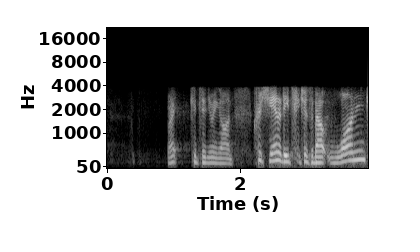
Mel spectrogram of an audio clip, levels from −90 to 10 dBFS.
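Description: From the start, the speech carries G.729 codec damage. The spectrogram shows nothing above 4 kHz, and the rebuilt speech sounds rough and slightly synthetic. That fits a G.729A stream at 8 kbit/s, modelling each 10 ms frame from a filter, pitch and a few pulses.

From 0.9 s to the end, automatic gain is rising: the gain control judged the input too quiet and turned it up. Voice and background swell together by about 10 dB, and the waveform envelope widens steadily rather than jumping.

At 2.82 to 2.91 s, VoIP packet loss is concealed by the speech codec. About 40 ms went missing, which fits two lost 20 ms packets. The decoder stretched its last pitch and filter into fading sound, shown as flat, smeared energy on the spectrogram and a shrinking waveform before the speech recovers.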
